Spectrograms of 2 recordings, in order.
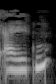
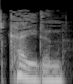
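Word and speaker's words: Kaeden: Hi Aiden. Uh, it's Kaden.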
